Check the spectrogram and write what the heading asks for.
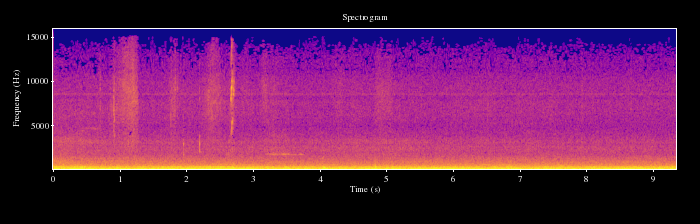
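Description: Steady low rumble of a 2024 Volvo XC40 B3 driving slowly on a wet road, heard inside the cabin: tyre and road noise with engine hum. A few faint ticks come about one to three seconds in.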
